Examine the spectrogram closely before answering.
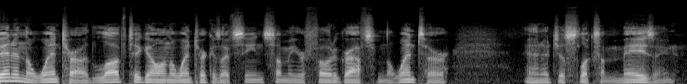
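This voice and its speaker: With a Midwestern accent, a man speaks at a moderate pace and fairly low pitch, with ordinary pitch variation. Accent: American Midwest. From Chicago, US Midwest. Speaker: podcast host, travel photographer. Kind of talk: casual interview.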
